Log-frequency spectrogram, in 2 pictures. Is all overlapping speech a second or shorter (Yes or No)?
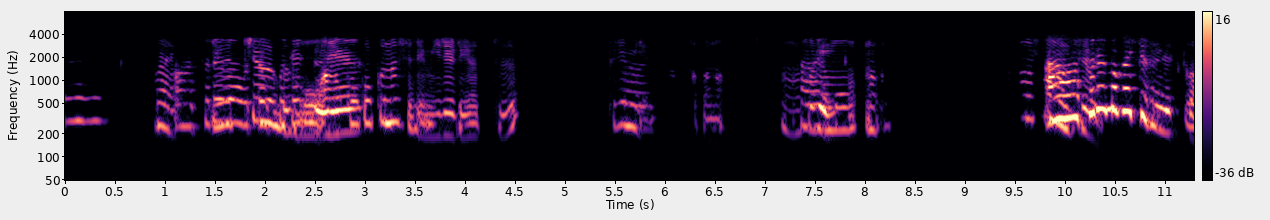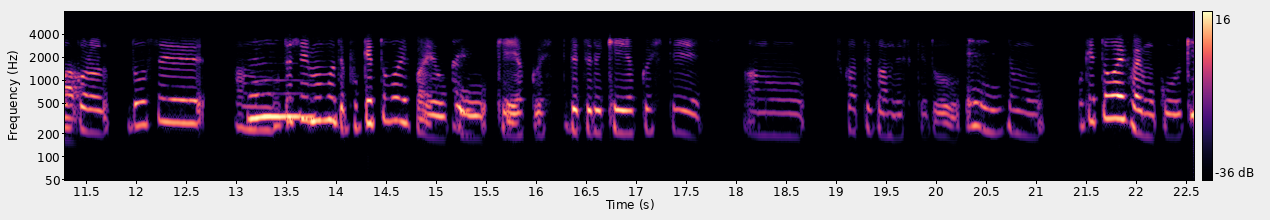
No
